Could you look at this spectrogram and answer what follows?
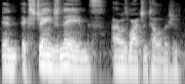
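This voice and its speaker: A man's voice: on the low side, steady tone, normal speed, a little mellow. A middle-aged man with an American accent, chatting casually and relaying viewer questions on a livestream. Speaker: camera operator reading viewer questions.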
